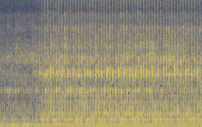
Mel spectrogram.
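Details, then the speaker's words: Diesel camper van at the end of its restoration, just fitted with a new engine radiator and battery reconnected. After glow-plug preheat it cranks, catches and settles into an even, steady clatter with no misses or knocks; idling normally. "donc ça y est je rebranche la batterie et pour va pouvoir démarrer le moteur allez préchauffage et démarrage je suis trop content franchement"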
